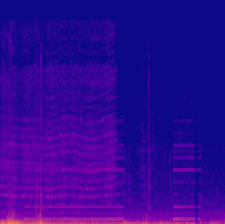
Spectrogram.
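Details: A car that glitches, falsely showing the parking brake on, while driving: a steady high electronic warning tone about a second long, pausing and repeating over road rumble; keeps beeping.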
